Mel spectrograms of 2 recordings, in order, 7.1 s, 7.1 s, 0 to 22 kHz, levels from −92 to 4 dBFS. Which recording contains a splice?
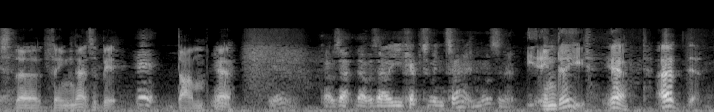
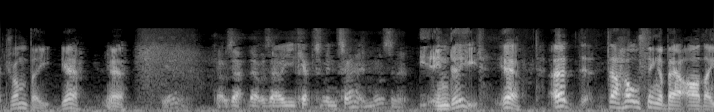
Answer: first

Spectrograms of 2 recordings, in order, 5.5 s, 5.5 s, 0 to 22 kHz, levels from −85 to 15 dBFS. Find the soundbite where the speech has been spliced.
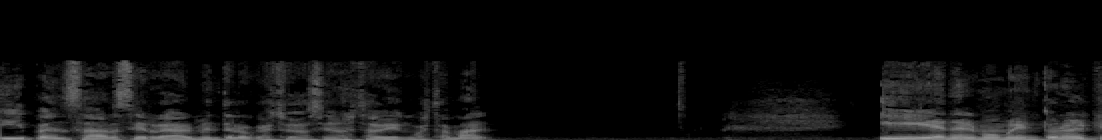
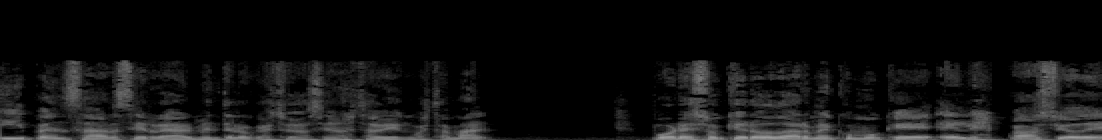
second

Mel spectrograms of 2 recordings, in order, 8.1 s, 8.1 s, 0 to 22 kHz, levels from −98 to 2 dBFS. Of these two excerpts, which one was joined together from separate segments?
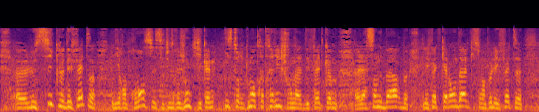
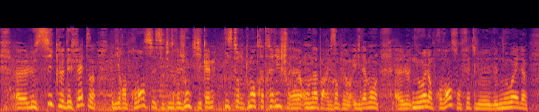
second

